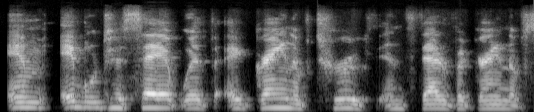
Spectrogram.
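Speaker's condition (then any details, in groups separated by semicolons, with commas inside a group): Traumatic brain injury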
